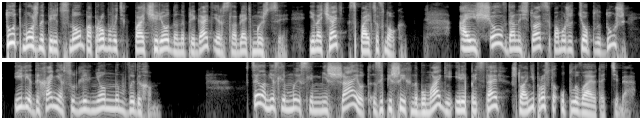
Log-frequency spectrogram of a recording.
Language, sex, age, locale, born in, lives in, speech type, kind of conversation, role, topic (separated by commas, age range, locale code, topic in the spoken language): Russian, male, 40-44, ru-RU, Russia, United States, read, expert-assistant, expert, Как быстро восстановить силы после тяжёлой смены в больнице или поликлинике?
